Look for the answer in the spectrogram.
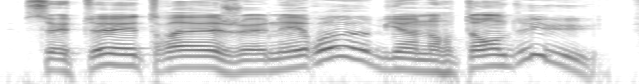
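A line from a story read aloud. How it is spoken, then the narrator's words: Sneering snicker. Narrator (French): fit Holmes en ricanant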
